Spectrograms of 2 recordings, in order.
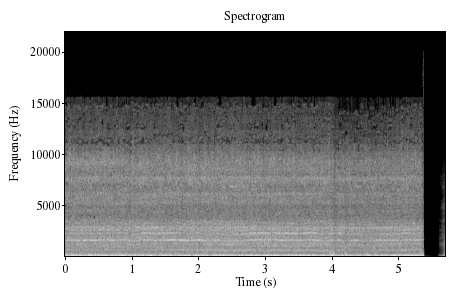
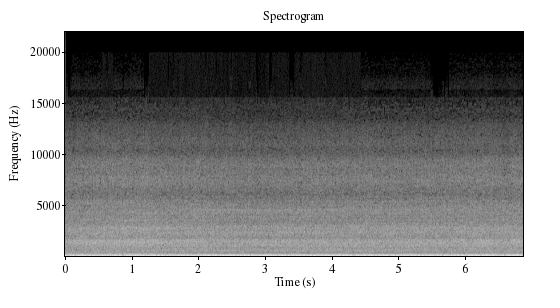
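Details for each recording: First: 1979 Camaro Z28 V8 with a Pete Jackson gear timing drive, before replacing it with a double-roller timing chain: constant high straight-cut gear whine over a lumpy idle; the gear drive is very noisy. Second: 1979 Camaro Z28 V8 after replacing the noisy Pete Jackson gear drive with an Edelbrock double-roller timing chain, new balancer and water pump: deep, steady, quiet idle with no gear rattle, running rich (AFR about 12.7).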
